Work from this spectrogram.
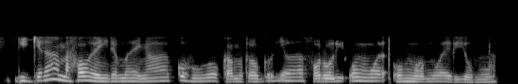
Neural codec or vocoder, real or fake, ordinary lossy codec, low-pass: codec, 16 kHz, 2 kbps, X-Codec, HuBERT features, trained on general audio; fake; none; 3.6 kHz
